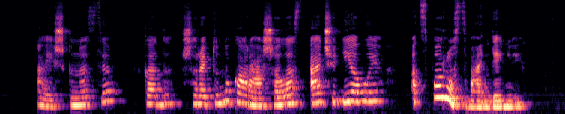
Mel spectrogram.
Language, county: Lithuanian, Šiauliai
